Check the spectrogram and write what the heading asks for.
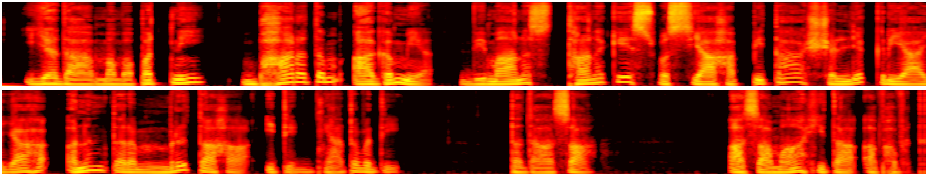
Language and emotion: Sanskrit, sad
